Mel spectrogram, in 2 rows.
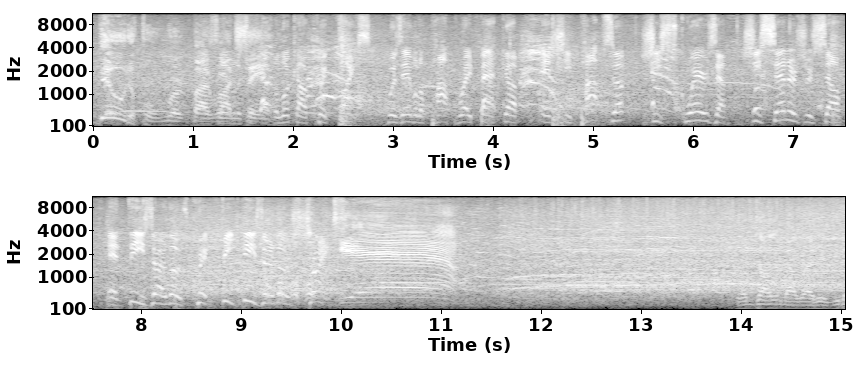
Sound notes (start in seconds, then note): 9.6 audience cheers; 11.8 audience applauds and cheers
